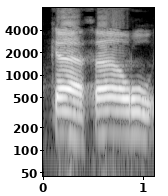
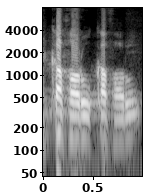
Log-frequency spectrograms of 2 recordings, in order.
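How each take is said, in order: First: Slow, drawn-out word with a full, heavy R. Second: كفروا with the R thinned out, a mistake demo; quicker كفروا with an unrounded R; wrong light R. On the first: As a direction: recite it slowly with a thick R in كافروا. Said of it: "والراء مفخمة". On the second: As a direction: show the error of a light R in كفروا. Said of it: "لا نقول". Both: Shown as a demonstration.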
